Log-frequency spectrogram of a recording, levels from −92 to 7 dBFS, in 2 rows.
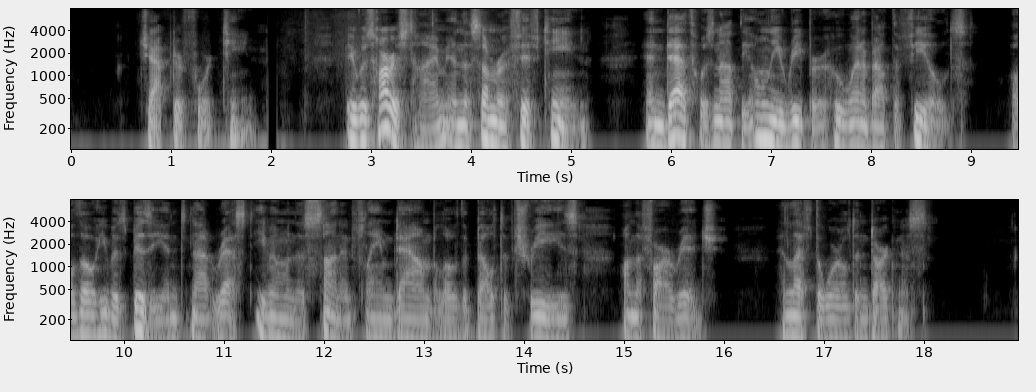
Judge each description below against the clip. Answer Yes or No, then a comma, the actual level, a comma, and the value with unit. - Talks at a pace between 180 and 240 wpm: No, average, 165 wpm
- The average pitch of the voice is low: Yes, low, 110 Hz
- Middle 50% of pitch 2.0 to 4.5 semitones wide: Yes, average, 3.3 semitones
